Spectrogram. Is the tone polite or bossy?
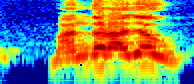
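bossy. It is said in a curt, bossy tone.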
